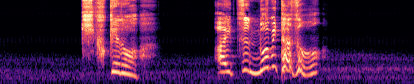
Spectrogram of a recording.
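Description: A childlike voice asks a question with surprise.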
